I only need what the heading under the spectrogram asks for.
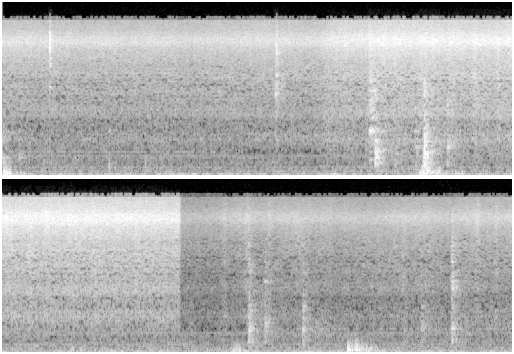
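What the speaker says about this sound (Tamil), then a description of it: "இந்த கேரட்டை இதில் போட்டு அப்படியே நல்லா அந்த நெய்யிலேயே கொஞ்சம் வறுத்து எடுத்துடலாம்." Carrots frying in ghee in a pan for carrot halwa, a steady bright sizzle with scraping stirs and occasional utensil knocks, loud and close, then quieter after the heat settles.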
